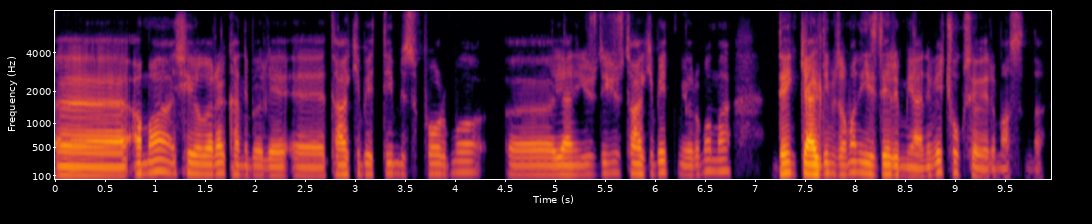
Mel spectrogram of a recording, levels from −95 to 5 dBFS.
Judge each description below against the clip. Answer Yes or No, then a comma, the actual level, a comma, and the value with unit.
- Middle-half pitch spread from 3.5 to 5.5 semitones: No, average, 3.0 semitones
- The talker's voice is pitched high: No, low, 120 Hz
